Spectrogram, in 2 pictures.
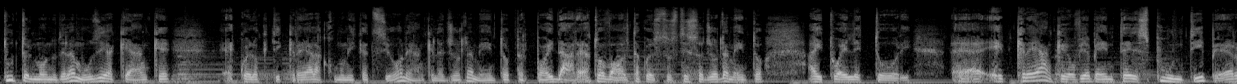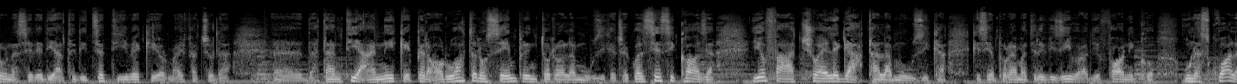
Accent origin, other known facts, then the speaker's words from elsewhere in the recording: Milan, Lombardy, Italy; born there; dovevo nascere da quelle parti, invece sono nato a Milano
